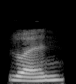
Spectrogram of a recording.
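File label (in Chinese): "轮", Mandarin Chinese; chinese flashcards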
